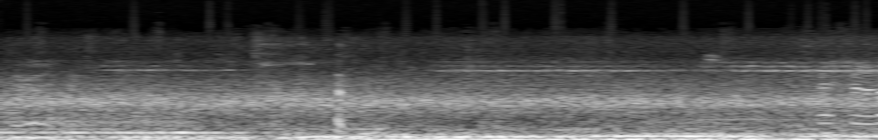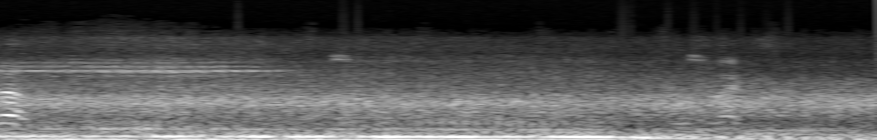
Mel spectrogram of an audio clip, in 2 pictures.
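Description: Steady low hum of a motor vehicle's engine running throughout, swelling a little in the middle, with faint voices over it.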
